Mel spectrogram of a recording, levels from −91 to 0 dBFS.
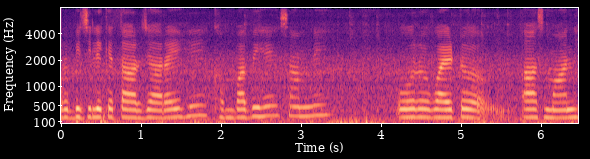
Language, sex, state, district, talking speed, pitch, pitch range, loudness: Hindi, female, Uttar Pradesh, Saharanpur, 130 wpm, 205 Hz, 195-215 Hz, -16 LUFS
